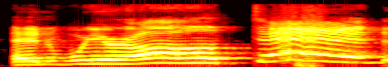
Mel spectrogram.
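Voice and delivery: loud, high, slow proclamation of doom; dramatic doom. Acted. Dying Slinky warning the party, loud, slow doom. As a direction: drag it out like a dire prophecy. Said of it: "Slinky's just like".

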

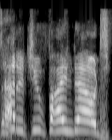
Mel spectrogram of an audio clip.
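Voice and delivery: high, hammed-up anguished wife; wounded wife's cry. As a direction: wail it high as the shot wife. Shot wife cries out in story.

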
